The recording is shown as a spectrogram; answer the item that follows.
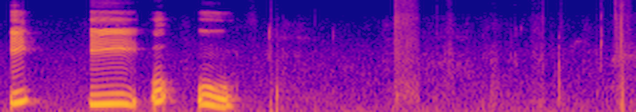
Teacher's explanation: इसमें जब हम उच्चारण करते हैं तो हमारा जो मुंह होता है वह पूरा क्लोज रहता है। बंद रहता है। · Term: संवृत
